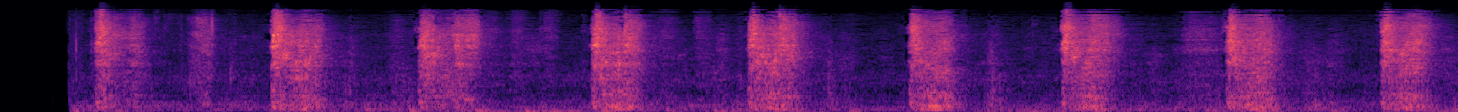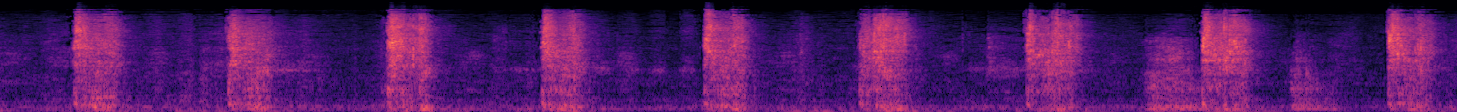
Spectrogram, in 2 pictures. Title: I Bet You've Never Seen A Dog Sneeze This Many Times #Sneeze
